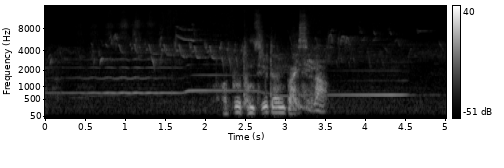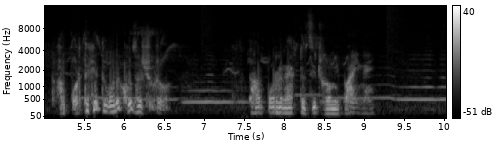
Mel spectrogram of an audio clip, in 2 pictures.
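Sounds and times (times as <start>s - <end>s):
bird chirps: 0.0s - 10.0s
soft background music: 0.0s - 10.0s.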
